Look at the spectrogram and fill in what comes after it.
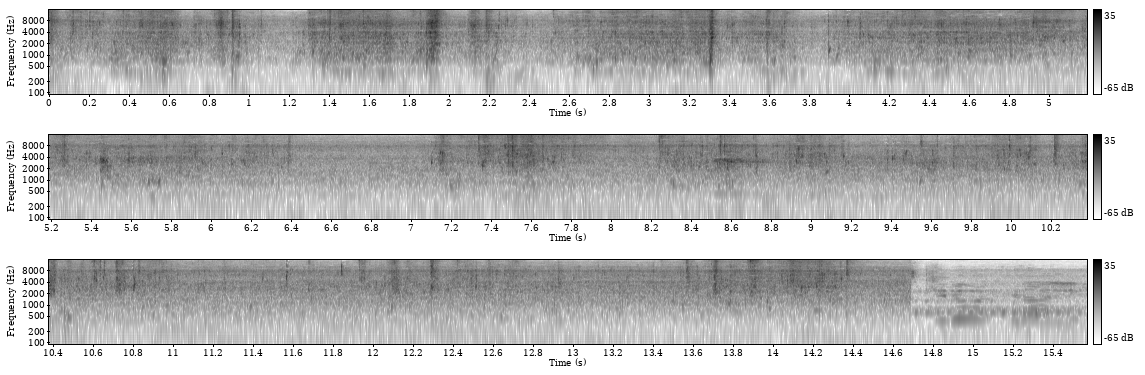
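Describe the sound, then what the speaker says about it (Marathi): A boat moves on the water near Alibag with soft lapping, trickling water and wind throughout, while people talk intermittently in the background; steady and moderately quiet. "बोईट आहे"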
